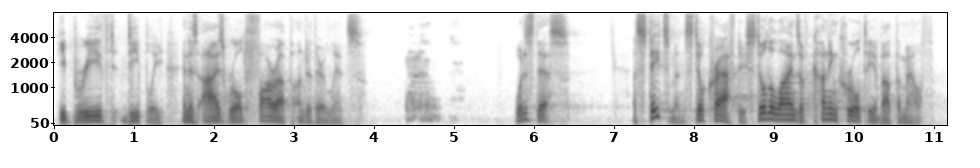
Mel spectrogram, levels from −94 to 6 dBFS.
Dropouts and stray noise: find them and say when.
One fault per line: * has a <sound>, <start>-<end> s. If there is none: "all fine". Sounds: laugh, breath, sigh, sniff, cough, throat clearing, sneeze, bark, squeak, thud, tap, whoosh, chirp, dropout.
* has a throat clearing, 4.4-5.2 s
